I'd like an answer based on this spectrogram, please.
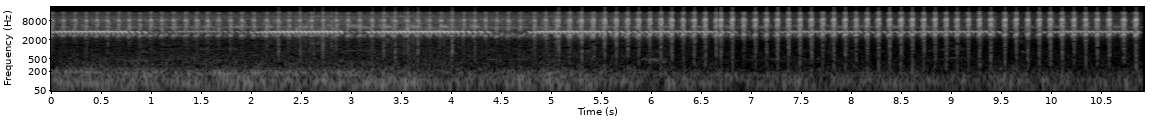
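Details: A walang kecek katydid sings in high shrill bursts of one to two seconds with brief gaps between them. The song then shifts into a steady, rapid ticking that runs on continuously.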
